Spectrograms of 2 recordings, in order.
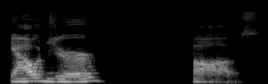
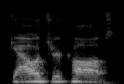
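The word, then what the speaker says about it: Gauger-Cobbs: think even a slightly unattractive name, but it's pronounced Gouger Cobbs. Gouger Cobbs.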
